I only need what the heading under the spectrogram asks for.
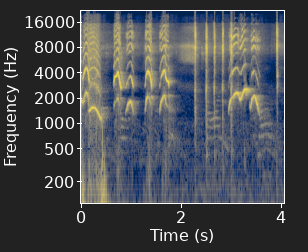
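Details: Pet bird indoors making odd noises: a series of loud arched, harmonic squeaky whistles, each rising then falling, in short bursts, mixed with sharp clicks and a brief gap of near silence mid-way.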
